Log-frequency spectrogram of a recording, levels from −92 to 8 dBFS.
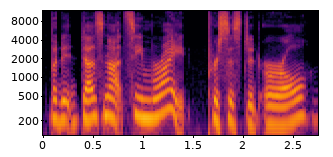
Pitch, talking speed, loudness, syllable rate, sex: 215 Hz, 175 wpm, -16 LUFS, 4.6 syllables/s, female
